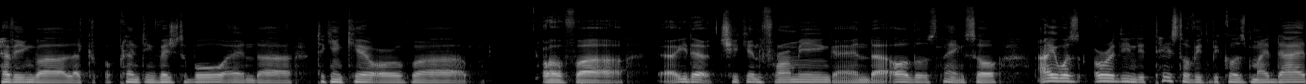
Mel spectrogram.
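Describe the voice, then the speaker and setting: A man speaks in a fairly low voice with an African accent. His pace is fairly slow and his intonation fairly even. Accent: African French-speaker accent in English. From Congo. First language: French. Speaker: entrepreneur, beverage company CEO. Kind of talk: interview monologue. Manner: halting, many fillers and repetitions.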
